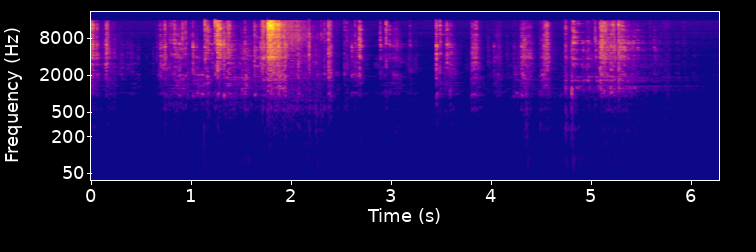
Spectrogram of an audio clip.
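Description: Metal binding wire rattling and clinking against the hooks of a wire-binding machine as it is handled, with some rustling of paper; irregular, busiest in the first half and dying away near the end.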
